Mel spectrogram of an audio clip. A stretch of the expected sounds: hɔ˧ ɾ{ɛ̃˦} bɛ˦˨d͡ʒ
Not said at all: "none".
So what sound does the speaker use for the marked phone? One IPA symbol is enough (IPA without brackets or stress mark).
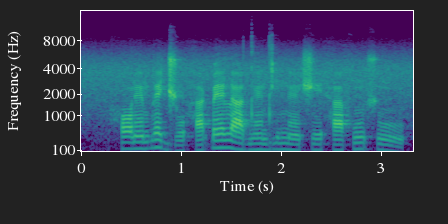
ɛ̃˦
